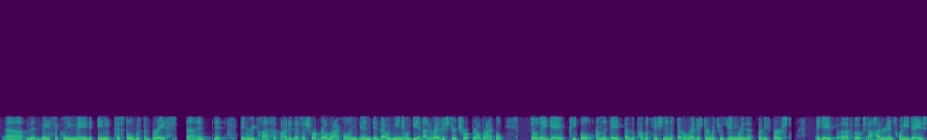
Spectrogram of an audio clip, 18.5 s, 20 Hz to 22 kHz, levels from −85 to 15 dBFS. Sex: male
